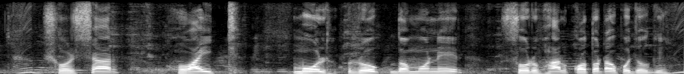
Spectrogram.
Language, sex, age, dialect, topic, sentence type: Bengali, male, 18-24, Jharkhandi, agriculture, question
